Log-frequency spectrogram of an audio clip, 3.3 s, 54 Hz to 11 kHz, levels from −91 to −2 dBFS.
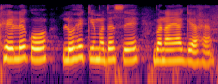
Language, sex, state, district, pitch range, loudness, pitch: Hindi, female, Jharkhand, Garhwa, 240-265 Hz, -13 LUFS, 255 Hz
